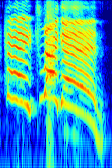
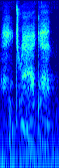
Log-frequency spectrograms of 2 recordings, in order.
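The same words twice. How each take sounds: First: It is shouted very loudly. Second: It is whispered very softly.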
